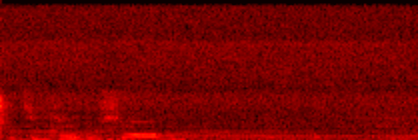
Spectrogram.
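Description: Faint speech, a voice talking quietly at a very low level, barely above room tone.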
